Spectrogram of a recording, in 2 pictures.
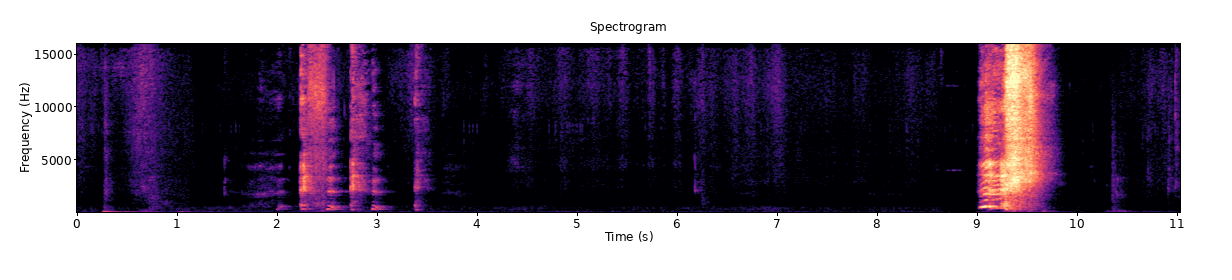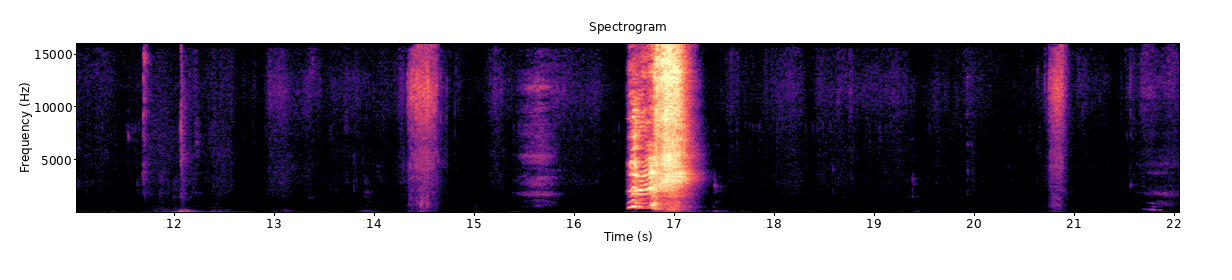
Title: spray sneezing (Sample, 4K Quality)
